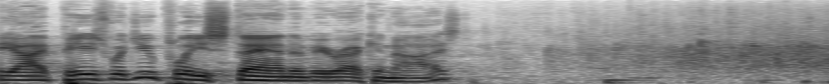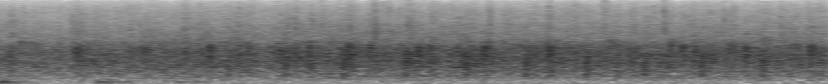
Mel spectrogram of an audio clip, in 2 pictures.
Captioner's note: clapping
